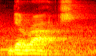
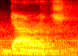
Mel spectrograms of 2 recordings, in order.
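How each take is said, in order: First: It is said with an American accent. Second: It is said with a British accent. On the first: "Sedangkan gaya Amerika itu adalah garage" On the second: "gaya orang British itu adalah garage"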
